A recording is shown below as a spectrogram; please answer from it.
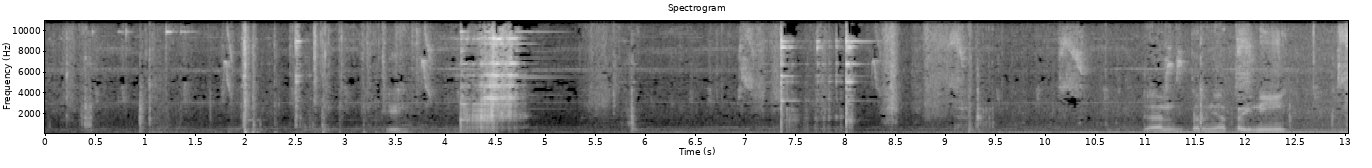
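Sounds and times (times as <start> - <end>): low steady hum: 0.0 - 13.0
metal parts and tools clinking: 2.0 - 3.4, 4.1 - 5.2, 7.3 - 8.6.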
